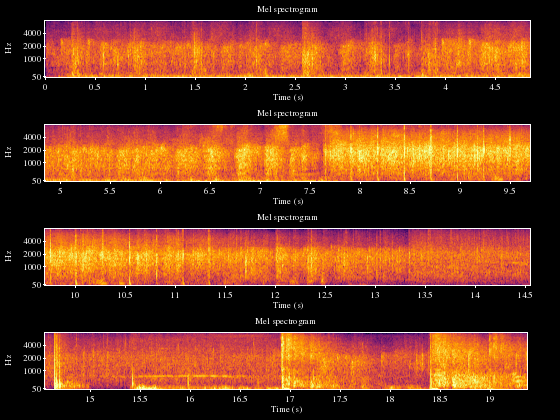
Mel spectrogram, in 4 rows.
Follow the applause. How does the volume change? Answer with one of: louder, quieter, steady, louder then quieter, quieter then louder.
louder then quieter.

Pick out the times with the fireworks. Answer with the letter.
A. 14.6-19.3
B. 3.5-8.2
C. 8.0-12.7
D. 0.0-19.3
A.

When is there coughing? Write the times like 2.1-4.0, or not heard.
not heard.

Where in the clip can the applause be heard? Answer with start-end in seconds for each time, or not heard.
0.0-19.3.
